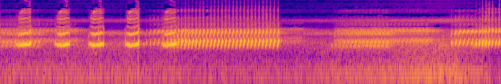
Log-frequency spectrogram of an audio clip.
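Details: Tree frogs in Arkansas, several calling. Four short, evenly spaced chirping notes lead into a loud, buzzy pulsed trill lasting about a second, followed by quieter overlapping trills from other frogs.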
